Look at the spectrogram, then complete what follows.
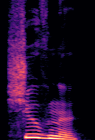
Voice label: "сьывны", Komi

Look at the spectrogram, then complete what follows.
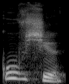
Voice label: "кувсьы", Komi

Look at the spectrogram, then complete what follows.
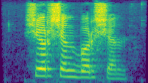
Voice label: "сьӧрсьӧн-бӧрсьӧн", Komi

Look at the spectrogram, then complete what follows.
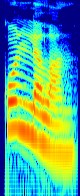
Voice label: "коллялан", Komi

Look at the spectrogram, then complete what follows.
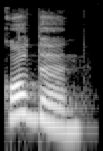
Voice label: "кодӧн", Komi

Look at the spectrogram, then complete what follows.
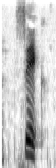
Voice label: "сэк", Komi

